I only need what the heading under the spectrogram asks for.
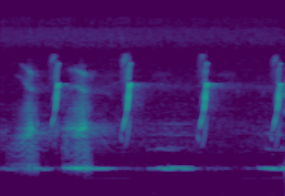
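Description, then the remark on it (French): Small green frogs and tree frogs call in a wetland chorus, short rising croaks repeating every half second or so over a steady low hum, with a couple of rougher bursts near the start. “Très vite rejoint par de petites grenouilles vertes et des rainettes.”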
